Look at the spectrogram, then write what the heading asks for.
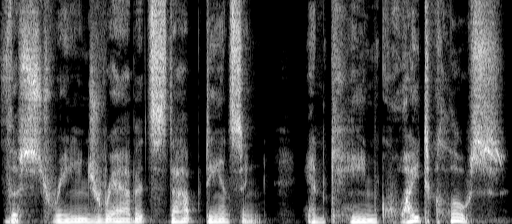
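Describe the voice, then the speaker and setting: A storybook reader narrating a children's tale aloud in an expressive read-along style. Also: mid-range voice, extremely slow.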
